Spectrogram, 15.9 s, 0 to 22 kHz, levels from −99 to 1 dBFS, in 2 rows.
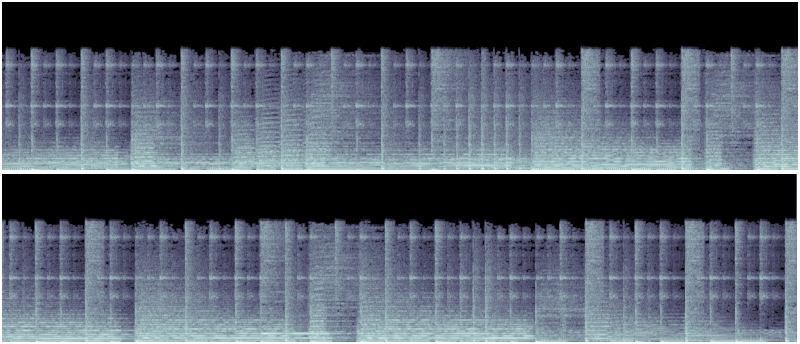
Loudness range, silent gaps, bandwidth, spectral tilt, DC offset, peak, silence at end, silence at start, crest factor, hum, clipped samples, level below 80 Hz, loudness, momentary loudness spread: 2 LU; none; 16.5 kHz; -4 dB/octave; under 0.1%; -2 dBFS; 0 s; 0 s; 16 dB; none; under 0.1%; -24 dBFS; -18 LUFS; 6 LU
